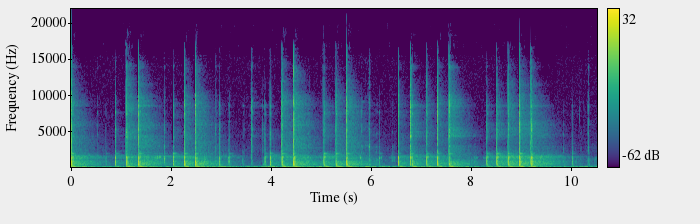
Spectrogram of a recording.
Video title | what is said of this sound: How to Replace a Wheel Bearing Race & Cone on a Beechcraft Bonanza - Final Steps of the Annual Insp | You'll hear it get to a dull thud when it makes it all the way to the bottom.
